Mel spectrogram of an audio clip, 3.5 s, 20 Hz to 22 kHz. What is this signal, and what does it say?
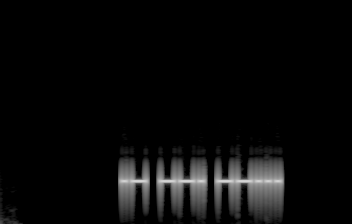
Morse code, heard as a keyed tone, about 25 wpm, 700 Hz. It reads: AG7
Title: USA Call Sign Prefixes - 25wpm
